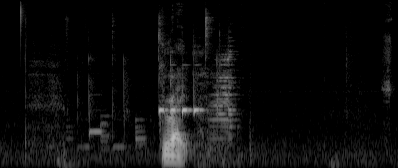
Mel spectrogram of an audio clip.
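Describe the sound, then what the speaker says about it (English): A phone ringtone from a spam call plays a short melodic burst of tones, fairly loud and close, between scattered bits of a man's speech in a quiet room. "Stupid spam phone calls."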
